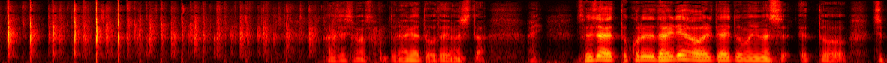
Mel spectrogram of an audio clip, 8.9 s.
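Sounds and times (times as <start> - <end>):
group applauding in welcome: 0.0 - 4.3
speech: 3.3 - 8.8.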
